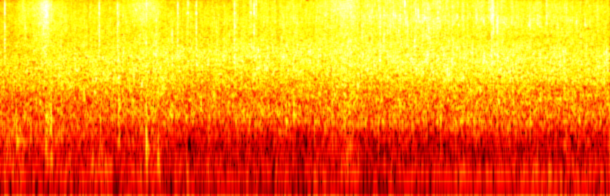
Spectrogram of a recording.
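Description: Water running steadily over the top of an overtopped earthen clay levee, an even rushing sound.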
